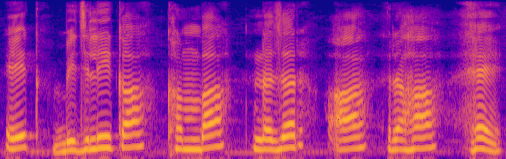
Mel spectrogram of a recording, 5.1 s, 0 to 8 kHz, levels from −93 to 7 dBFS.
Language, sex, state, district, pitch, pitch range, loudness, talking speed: Hindi, male, Madhya Pradesh, Dhar, 205 Hz, 185-220 Hz, -15 LUFS, 95 wpm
